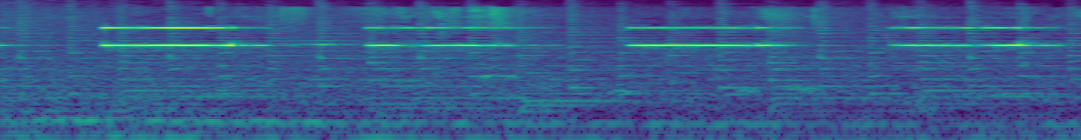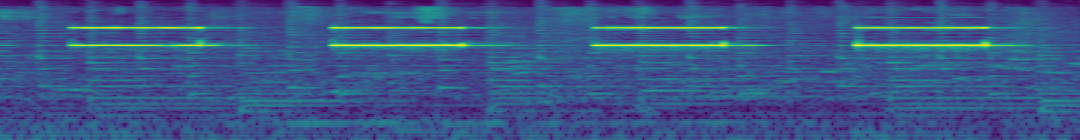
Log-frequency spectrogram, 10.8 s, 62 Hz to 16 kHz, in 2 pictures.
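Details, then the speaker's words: Suryatech Commander 800 gas space heater with the gas valve manually shut off for testing; gauge pressure drops as the gas supply is lost, and the heater shuts off and sounds a shrill two-tone beep about every 1.3 seconds, its instant gas-supply-loss alarm. "तेव्हा pressure गेजमधला pressure कमी झालेला आहे, त्याला gas supply मिळणं बंद झालेलं आहे, तर हा इन्स्टंट अलार्म देतो आणि तुमचा स्पेस हीटर हा बंद केलेला आहे।"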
